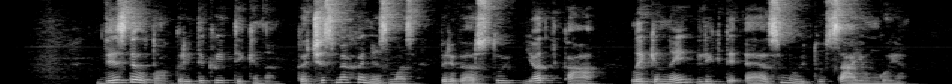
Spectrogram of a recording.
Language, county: Lithuanian, Šiauliai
